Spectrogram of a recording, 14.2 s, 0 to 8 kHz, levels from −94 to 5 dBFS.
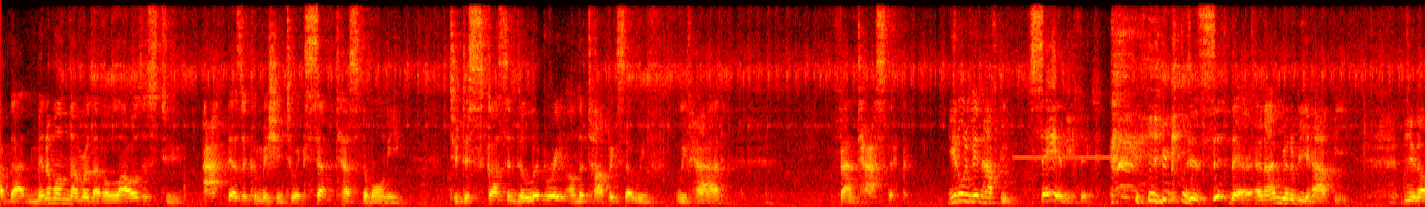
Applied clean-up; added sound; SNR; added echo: none; Glass + Telephone; 19 dB; none.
